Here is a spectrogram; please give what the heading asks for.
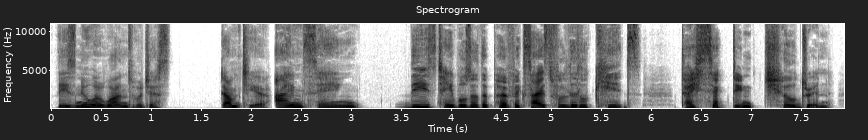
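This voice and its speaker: A woman's voice: fairly low pitch, expressive, measured pace, no echo, clean studio sound. A woman voicing a playful, wry young master thief in a sci-fi video game, with casual, cheeky delivery. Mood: uneasy, subdued. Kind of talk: video game squad voice lines.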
